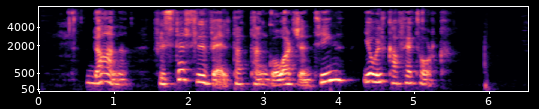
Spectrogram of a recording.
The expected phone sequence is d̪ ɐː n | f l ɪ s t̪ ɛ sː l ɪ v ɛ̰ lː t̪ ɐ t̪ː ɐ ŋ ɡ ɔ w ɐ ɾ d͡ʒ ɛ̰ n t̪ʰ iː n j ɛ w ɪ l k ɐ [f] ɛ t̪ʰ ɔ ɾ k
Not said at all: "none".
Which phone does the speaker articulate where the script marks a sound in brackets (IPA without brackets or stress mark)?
f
